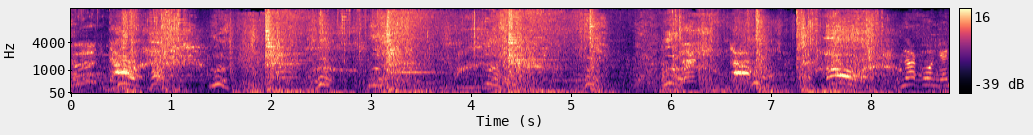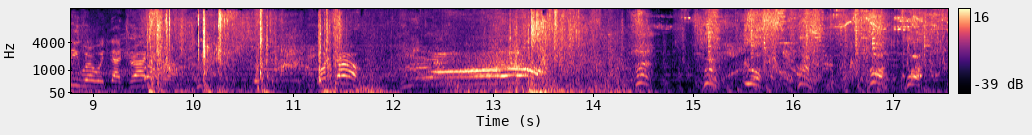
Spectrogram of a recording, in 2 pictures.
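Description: Heavy blows and impacts thud repeatedly.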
